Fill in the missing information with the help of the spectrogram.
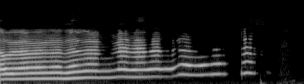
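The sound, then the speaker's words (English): A stream raid alert sound plays, a loud, drawn-out, meow-like tone that wavers and slowly rises in pitch before a brief final chirp, heard alone with no talking. “Um, so I have a, an alert that is my my raid alert.”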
